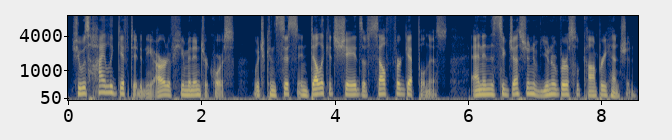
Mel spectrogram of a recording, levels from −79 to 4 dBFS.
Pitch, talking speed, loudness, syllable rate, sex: 135 Hz, 175 wpm, -21 LUFS, 6.0 syllables/s, male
